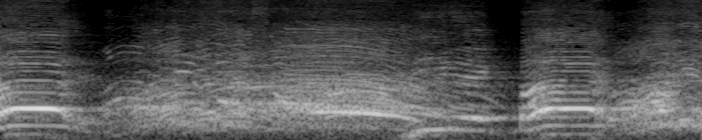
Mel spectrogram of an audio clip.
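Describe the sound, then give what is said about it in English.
A large crowd at an Indian election rally shouts and chants together, voices rising in loud overlapping waves with drawn-out cries, briefly dipping before surging again. “Everyone shouts at everyone else.”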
